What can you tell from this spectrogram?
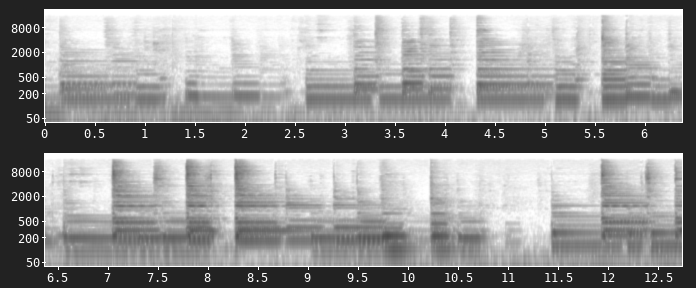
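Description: Solo acoustic guitar strumming and picking chords, with no singing; it grows louder and more forcefully strummed about seven seconds in.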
